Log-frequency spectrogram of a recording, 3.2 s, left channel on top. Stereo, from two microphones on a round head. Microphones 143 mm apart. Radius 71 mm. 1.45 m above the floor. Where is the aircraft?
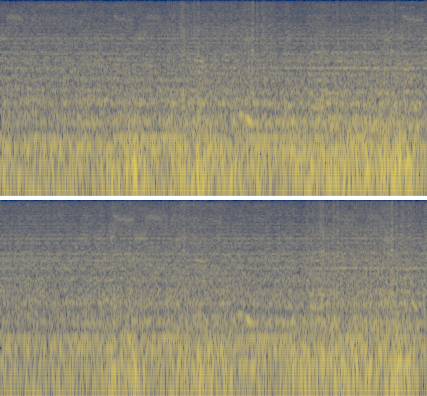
Centre (ahead or behind).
